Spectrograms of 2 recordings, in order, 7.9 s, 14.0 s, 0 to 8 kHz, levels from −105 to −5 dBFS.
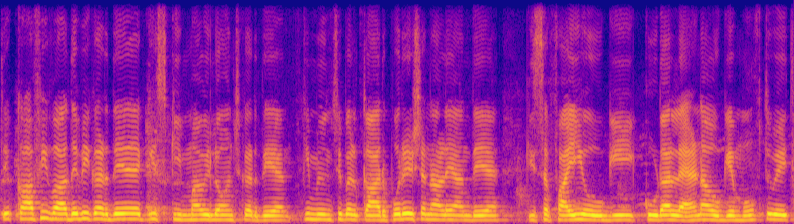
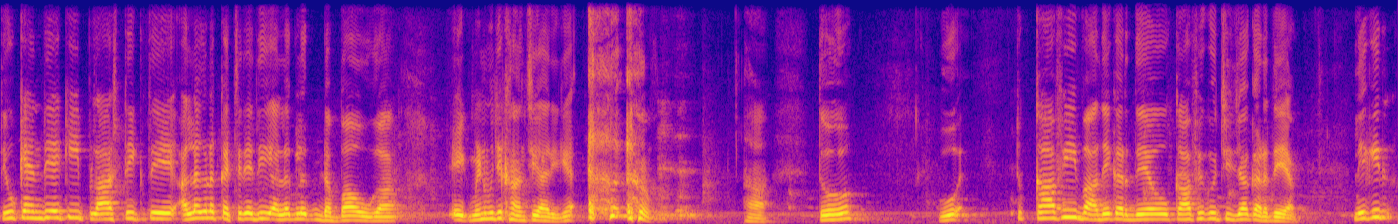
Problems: background conversations at intervals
